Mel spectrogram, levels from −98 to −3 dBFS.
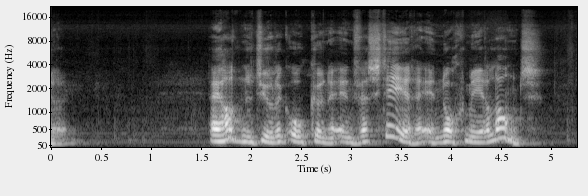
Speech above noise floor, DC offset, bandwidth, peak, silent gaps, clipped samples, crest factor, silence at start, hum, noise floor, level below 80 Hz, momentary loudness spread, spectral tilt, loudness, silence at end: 37 dB; under 0.1%; 14.5 kHz; -4 dBFS; none; under 0.1%; 20 dB; 0 s; 50 Hz at -50 dBFS; -59 dBFS; -74 dBFS; 15 LU; -5.5 dB/octave; -22 LUFS; 0.4 s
